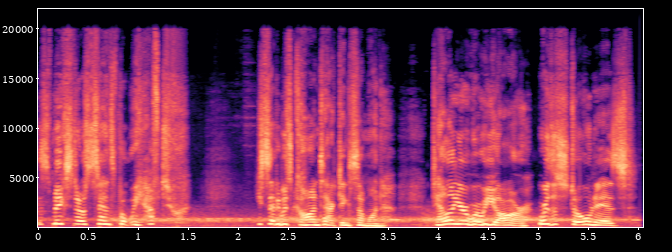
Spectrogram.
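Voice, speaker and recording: A woman's voice: high voice, expressive, moderate pace, background noise. A woman playing an anxious but determined fugitive, speaking urgently and earnestly in an audio drama. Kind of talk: naturalistic audio drama acting.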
